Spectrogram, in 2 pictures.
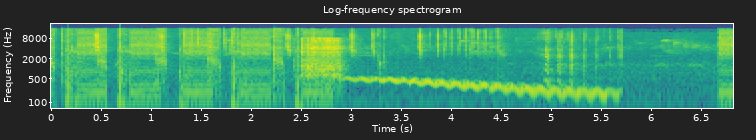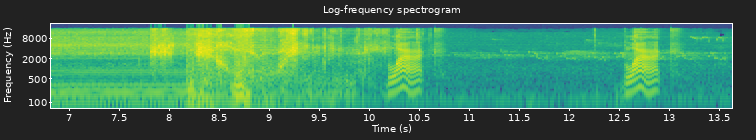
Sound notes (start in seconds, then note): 0.0 pounding footsteps; 2.4 click; 2.5 powering down; 6.6 buzz; 7.8 crunch; 8.2 explosion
